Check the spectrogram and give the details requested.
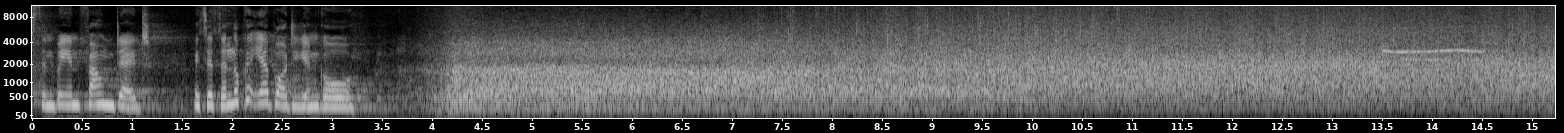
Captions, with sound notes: than being found dead it's if they look at your body and go. (audience laughing) (audience clapping)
